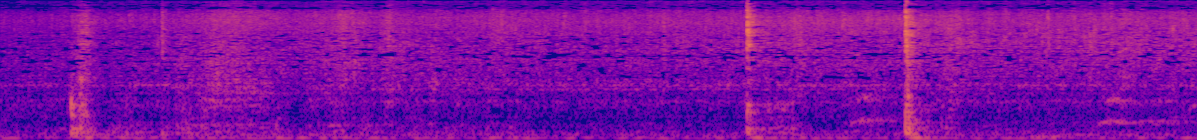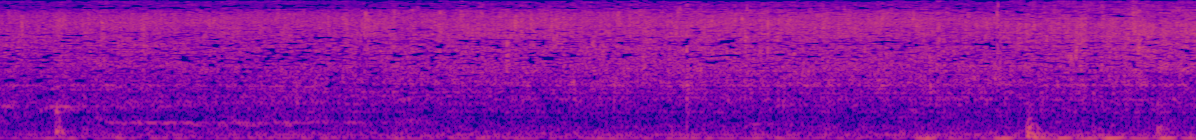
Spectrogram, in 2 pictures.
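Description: Chicken drumsticks in thick masala gravy sizzling in a kadai as they are gently turned over by hand: a steady hiss, with two sharp clicks about four seconds in.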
